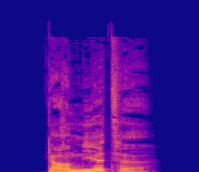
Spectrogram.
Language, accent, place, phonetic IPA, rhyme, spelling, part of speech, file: German, Germany, Berlin, [ɡaʁˈniːɐ̯tə], -iːɐ̯tə, garnierte, adjective / verb, De-garnierte.ogg
- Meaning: inflection of garnieren: 1. first/third-person singular preterite 2. first/third-person singular subjunctive II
